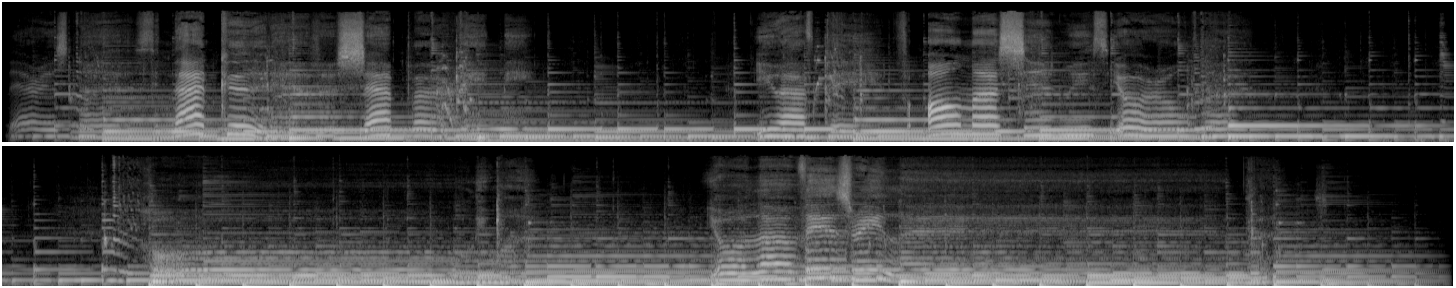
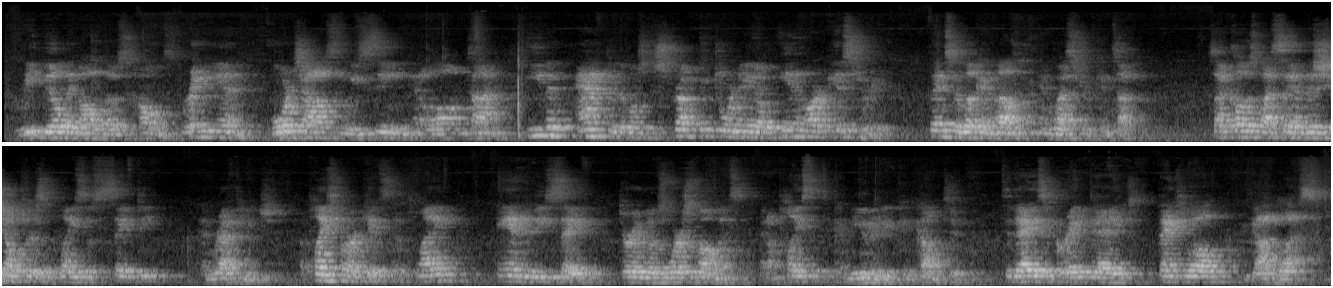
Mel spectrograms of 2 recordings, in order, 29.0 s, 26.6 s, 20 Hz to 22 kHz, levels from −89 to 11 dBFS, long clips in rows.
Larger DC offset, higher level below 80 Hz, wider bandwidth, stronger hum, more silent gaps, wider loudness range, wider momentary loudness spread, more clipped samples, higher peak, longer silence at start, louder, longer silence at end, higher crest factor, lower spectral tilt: neither; first, -34 dBFS vs -68 dBFS; about the same, 16.5 kHz vs 16 kHz; neither; neither; first, 6 LU vs 3 LU; second, 10 LU vs 13 LU; neither; about the same, -4 dBFS vs -4 dBFS; about the same, 0.15 s vs 0.15 s; about the same, -22 LUFS vs -23 LUFS; first, 0.2 s vs 0 s; about the same, 18 dB vs 18 dB; about the same, -6.5 dB/octave vs -6 dB/octave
